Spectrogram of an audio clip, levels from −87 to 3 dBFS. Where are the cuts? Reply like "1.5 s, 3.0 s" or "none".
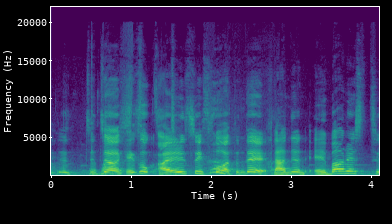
none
